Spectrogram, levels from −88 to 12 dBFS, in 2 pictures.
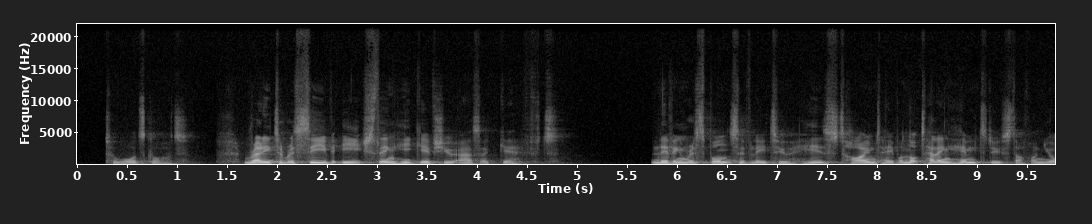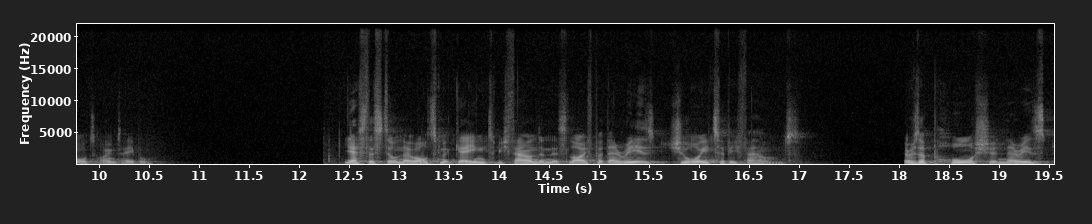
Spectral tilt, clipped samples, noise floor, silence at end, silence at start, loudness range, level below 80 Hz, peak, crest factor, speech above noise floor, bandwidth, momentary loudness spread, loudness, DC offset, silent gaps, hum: -6 dB/octave; under 0.1%; -66 dBFS; 0.05 s; 0.3 s; 6 LU; -66 dBFS; -2 dBFS; 22 dB; 42 dB; over 20 kHz; 16 LU; -25 LUFS; under 0.1%; none; none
